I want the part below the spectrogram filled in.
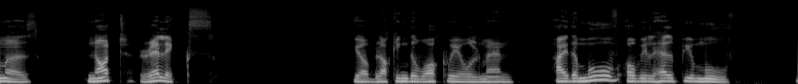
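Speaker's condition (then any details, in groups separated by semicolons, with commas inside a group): No condition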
